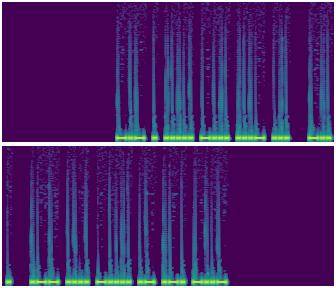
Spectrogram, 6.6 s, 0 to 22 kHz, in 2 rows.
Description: Morse code, heard as a keyed tone, about 37 wpm, 700 Hz. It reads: KE5BVS DE WH6ARX
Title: USA Callsign DE Callsign - 6 Characters - 40wpm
